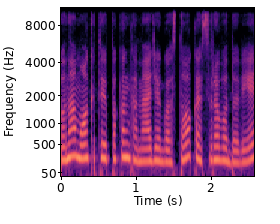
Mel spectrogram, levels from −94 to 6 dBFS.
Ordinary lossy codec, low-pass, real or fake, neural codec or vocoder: Opus, 32 kbps; 9.9 kHz; real; none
